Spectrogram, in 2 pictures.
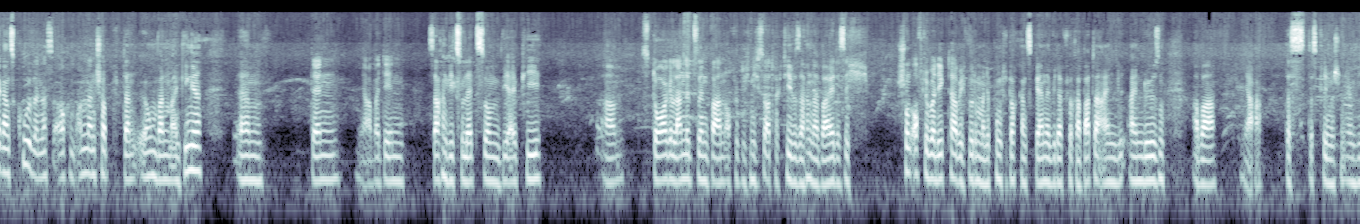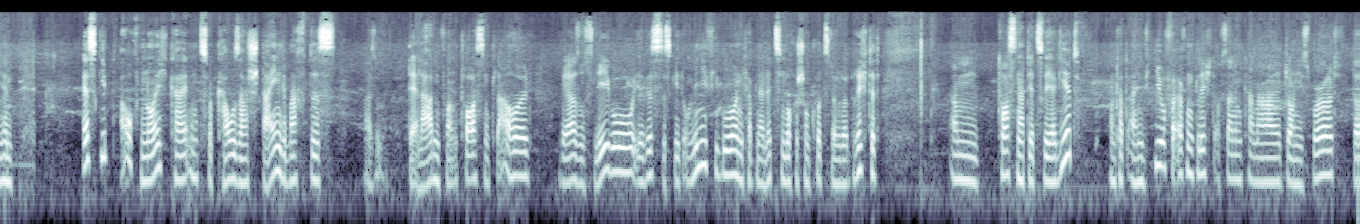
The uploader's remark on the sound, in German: Eine Podcast Aufnahme im Freibad.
